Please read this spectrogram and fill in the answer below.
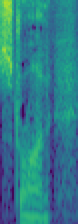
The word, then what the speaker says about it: Strachan: By the way, if you go and look for the book, his last name is spelled Strachan, pronounced Strawn, Hugh Strawn.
